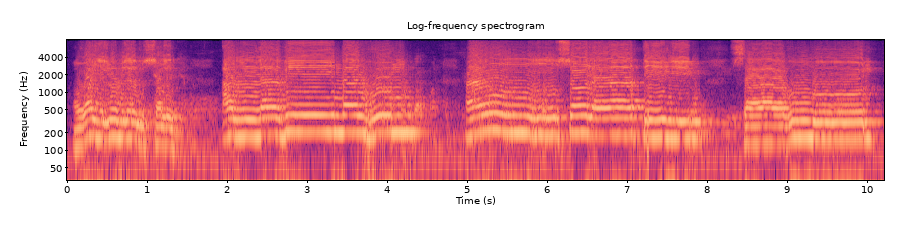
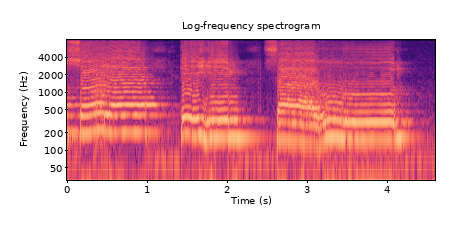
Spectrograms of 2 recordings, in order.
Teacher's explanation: An salat, nun ketemu shad. Nun, huruf nun ketemu shad. Ini dibaca samar-samar. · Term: ikhfa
